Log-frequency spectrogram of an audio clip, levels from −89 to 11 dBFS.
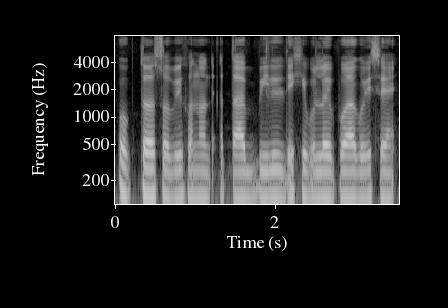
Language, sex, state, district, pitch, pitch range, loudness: Assamese, male, Assam, Kamrup Metropolitan, 125 Hz, 125-130 Hz, -18 LUFS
